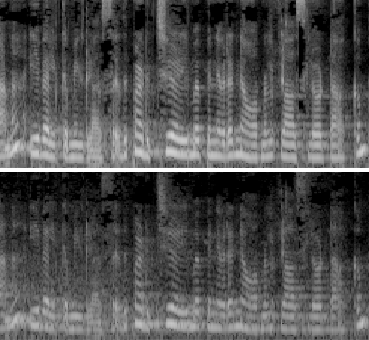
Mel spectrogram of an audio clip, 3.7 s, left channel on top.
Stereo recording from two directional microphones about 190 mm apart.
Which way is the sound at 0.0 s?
35° left (ahead or behind).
